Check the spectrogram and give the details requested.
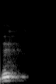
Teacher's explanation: When the takara is followed by a soft consonant, then the hard consonant becomes a soft consonant. The hard consonant ta becomes a soft consonant da.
